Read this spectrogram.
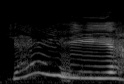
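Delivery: soft, high, half-hearted yay; mock cheer that doesn't really care; quietly drawn-out, noncommittal yay; imitating husband's indifference. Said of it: "I don't really care".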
